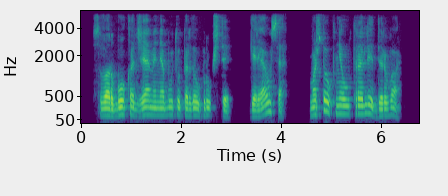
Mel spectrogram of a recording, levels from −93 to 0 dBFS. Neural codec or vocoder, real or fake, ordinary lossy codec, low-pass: none; real; AAC, 48 kbps; 5.4 kHz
